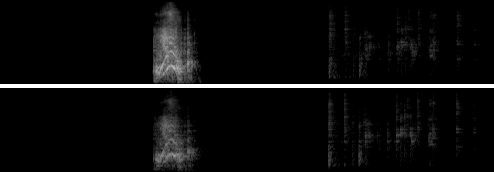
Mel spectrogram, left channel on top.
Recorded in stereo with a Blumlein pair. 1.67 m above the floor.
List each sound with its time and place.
1.5 s a zipper: 30° left, 0.5 m
3.3 s crushing: 55° right, 3.5 m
